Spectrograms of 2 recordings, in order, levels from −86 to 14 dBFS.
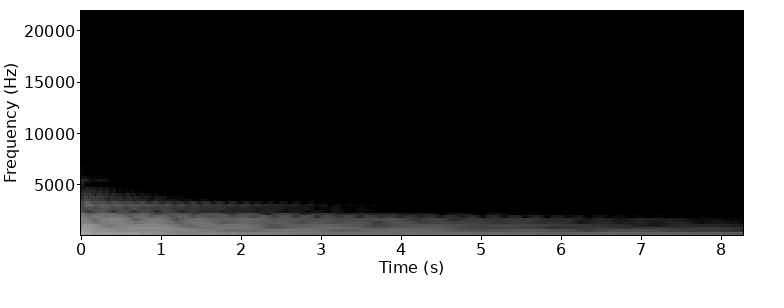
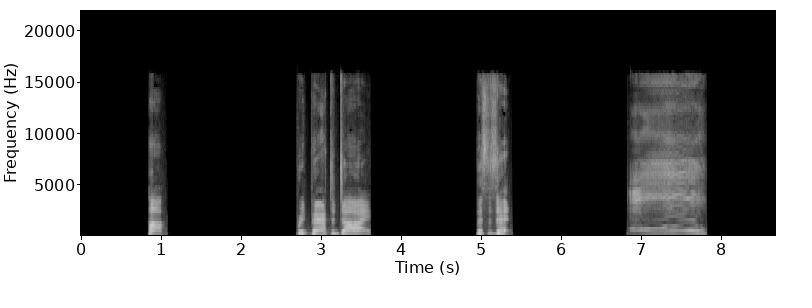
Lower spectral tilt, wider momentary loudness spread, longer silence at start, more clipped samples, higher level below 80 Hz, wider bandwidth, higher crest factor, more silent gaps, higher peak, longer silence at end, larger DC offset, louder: first, -6.5 dB/octave vs -2 dB/octave; first, 23 LU vs 10 LU; second, 0 s vs 0.85 s; neither; second, -80 dBFS vs -58 dBFS; second, 4.2 kHz vs 16.5 kHz; about the same, 22 dB vs 24 dB; second, none vs 1.12-2.67 s, 3.66-4.91 s, 5.43-6.78 s; second, -14 dBFS vs 0 dBFS; second, 0 s vs 0.85 s; second, under 0.1% vs 0.4%; second, -34 LUFS vs -18 LUFS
